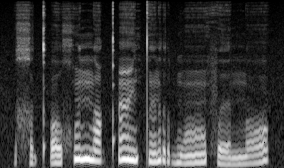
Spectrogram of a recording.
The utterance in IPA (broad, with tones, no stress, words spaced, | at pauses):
χə˩kʼɔ˩˧χʷə̃˧˥ nɔ˧˥qʼĩː˥˧ tə̃˩˥rbɔ̃ː˩˧fəː˩ nɔ˩˥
